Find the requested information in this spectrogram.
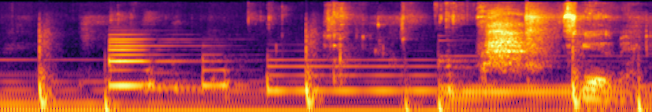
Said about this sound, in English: Need to get a sip of water there.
